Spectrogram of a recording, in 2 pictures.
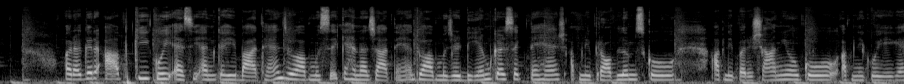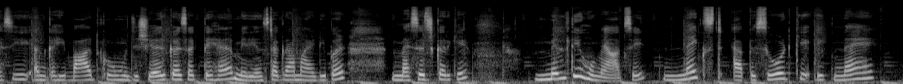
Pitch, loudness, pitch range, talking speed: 215 Hz, -23 LUFS, 200-230 Hz, 180 wpm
